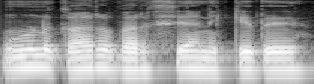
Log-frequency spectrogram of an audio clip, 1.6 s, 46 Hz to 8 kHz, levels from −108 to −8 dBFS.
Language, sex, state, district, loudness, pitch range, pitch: Tamil, male, Tamil Nadu, Kanyakumari, -17 LUFS, 110-120 Hz, 115 Hz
